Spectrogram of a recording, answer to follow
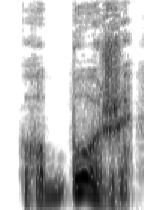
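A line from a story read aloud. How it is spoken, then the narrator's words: Breathless exhale. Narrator (Russian): выдохнул Дейл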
